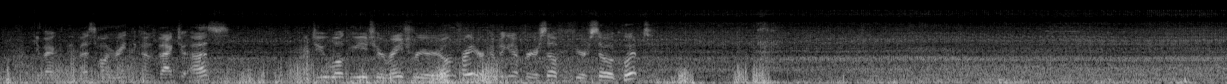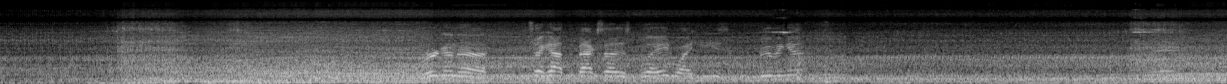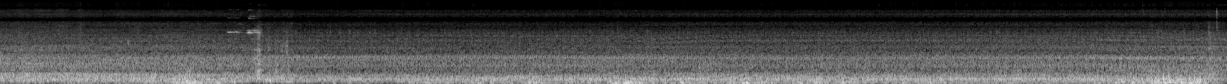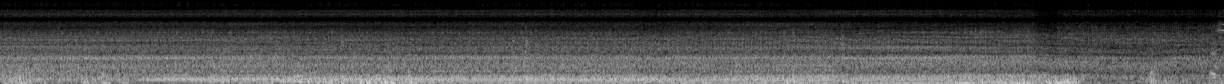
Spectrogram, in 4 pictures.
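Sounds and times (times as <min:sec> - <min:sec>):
bulldozer diesel engine running: 0:00.0 - 0:49.0
high squeal: 0:19.9 - 0:20.4, 0:23.6 - 0:24.2, 0:26.8 - 0:27.2.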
